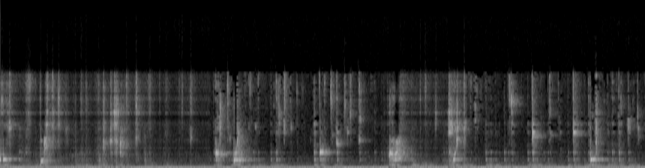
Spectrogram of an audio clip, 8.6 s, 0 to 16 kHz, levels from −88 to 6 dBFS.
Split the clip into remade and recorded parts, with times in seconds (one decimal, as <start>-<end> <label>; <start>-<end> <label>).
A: 0.0-2.8 remade; 2.8-5.1 recorded; 5.1-6.2 remade; 6.2-8.6 recorded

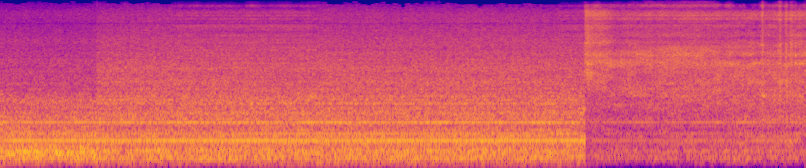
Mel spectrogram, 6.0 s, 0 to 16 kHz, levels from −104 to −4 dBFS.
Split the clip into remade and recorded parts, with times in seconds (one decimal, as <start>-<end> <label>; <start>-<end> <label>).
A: 0.0-1.3 recorded; 1.3-2.4 remade; 2.4-4.2 recorded; 4.2-6.0 remade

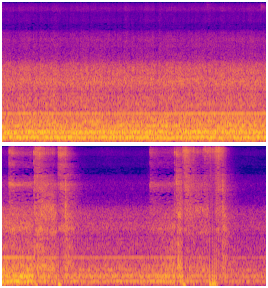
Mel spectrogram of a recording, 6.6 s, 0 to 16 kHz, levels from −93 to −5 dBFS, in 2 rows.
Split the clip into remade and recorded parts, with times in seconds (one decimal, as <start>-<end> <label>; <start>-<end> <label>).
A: 0.0-6.6 recorded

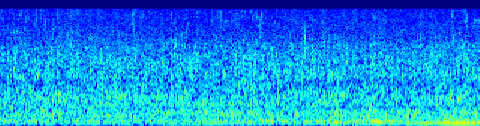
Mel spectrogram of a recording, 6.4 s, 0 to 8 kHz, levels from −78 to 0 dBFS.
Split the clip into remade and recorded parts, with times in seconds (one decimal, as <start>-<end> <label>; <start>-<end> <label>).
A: 0.0-0.8 recorded; 0.8-2.2 remade; 2.2-3.8 recorded; 3.8-6.0 remade; 6.0-6.4 recorded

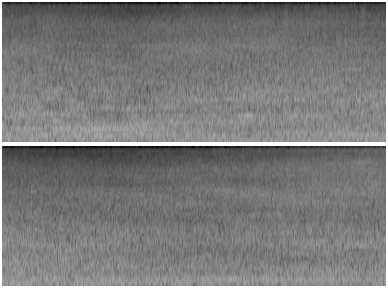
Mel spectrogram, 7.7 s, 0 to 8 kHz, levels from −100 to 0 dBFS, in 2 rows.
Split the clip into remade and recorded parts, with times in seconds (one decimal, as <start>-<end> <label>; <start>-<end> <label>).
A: 0.0-0.4 recorded; 0.4-2.5 remade; 2.5-7.7 recorded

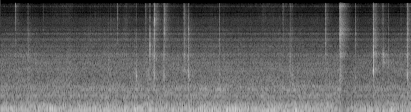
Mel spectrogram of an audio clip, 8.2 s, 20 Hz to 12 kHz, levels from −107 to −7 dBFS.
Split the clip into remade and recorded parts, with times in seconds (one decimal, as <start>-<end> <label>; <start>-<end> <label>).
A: 0.0-8.2 remade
